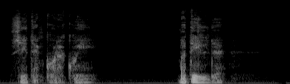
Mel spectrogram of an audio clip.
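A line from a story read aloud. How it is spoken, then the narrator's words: Monk whispering. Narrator (Italian): bisbigliò finalmente il monaco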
